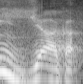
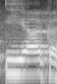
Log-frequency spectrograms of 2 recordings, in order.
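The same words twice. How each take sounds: First: The y sound is held and doubled. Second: The y sound is short and single. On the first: The speaker calls it right. "असल में यहाँ पे तशदीद होती है" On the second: The speaker calls it wrong. "इसको इय्याका नहीं पढ़ना"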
